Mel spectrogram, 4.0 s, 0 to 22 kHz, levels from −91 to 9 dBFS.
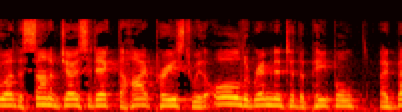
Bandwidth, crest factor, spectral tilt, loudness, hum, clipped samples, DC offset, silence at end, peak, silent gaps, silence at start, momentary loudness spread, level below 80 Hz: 11.5 kHz; 14 dB; -4.5 dB/octave; -32 LUFS; none; under 0.1%; under 0.1%; 0 s; -16 dBFS; none; 0 s; 7 LU; -64 dBFS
